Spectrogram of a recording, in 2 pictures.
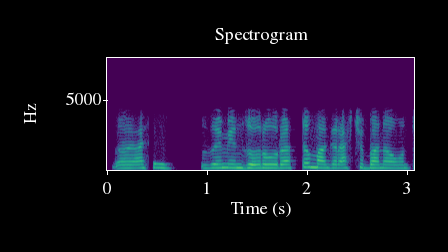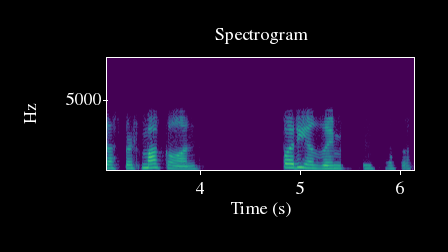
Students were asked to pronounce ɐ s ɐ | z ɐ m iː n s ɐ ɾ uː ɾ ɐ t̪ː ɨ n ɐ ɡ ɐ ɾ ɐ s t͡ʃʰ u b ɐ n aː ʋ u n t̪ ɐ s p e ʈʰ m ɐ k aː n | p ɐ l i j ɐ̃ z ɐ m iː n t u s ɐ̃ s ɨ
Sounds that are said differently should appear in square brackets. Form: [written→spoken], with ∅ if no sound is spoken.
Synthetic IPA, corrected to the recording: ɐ s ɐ | z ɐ m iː n [s→z] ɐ ɾ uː ɾ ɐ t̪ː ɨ [n→m] ɐ ɡ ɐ ɾ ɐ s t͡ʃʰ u b ɐ n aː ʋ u n t̪ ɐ s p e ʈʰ m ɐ k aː n | p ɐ [l→ɾ] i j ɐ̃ z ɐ m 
